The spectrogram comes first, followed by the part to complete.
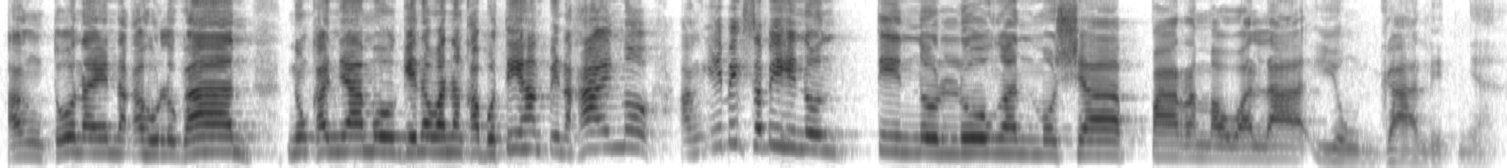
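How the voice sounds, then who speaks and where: A middle-aged male pastor from the Philippines gives a sermon in a notably high voice. He speaks slowly and deliberately, chats and laughs along the way, and keeps turning to the congregation with questions, mixing English into his talk. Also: smooth. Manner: chatty, laughs often, quizzes the congregation, mixes English in.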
